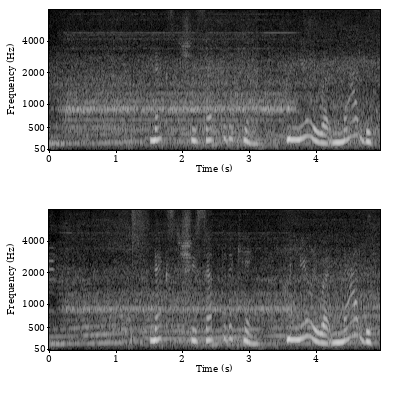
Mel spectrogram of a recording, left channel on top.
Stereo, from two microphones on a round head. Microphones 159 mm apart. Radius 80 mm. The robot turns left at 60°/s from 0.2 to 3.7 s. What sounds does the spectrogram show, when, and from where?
1.5 s a woman speaking: 20° right; by 4.9 s 150° right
